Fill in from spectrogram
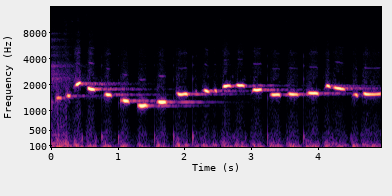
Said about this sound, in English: It's time for Guess That Song, Whistling Edition. I'll whistle a song, and you guess what it is.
